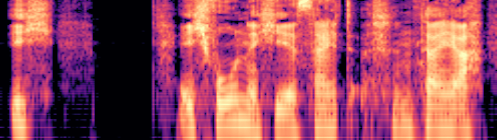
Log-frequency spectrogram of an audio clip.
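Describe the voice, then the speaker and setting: A storyteller voicing a giant female ape who is gruff, then scatterbrained and stammering, in a children's audiobook. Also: medium pitch, fairly even intonation, takes it slowly, no echo, clean studio sound, pitched above the performer's own voice. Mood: flustered. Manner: flustered and stammering. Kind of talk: storybook reading.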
